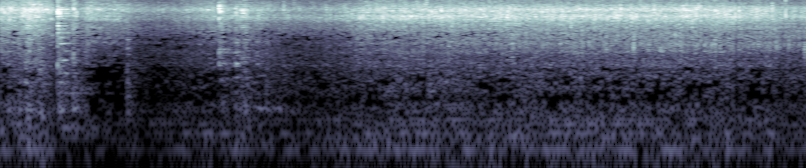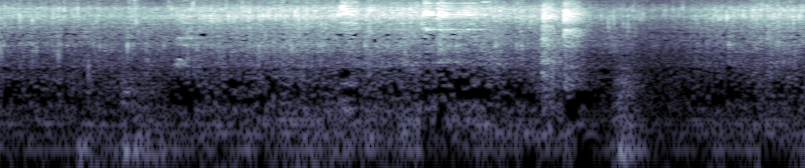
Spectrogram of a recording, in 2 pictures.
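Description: Onions, peas and curry leaves sizzling in hot oil in a stainless-steel kadhai. They are being stirred with a steel spoon that clinks and scrapes against the pan now and then.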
